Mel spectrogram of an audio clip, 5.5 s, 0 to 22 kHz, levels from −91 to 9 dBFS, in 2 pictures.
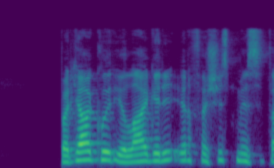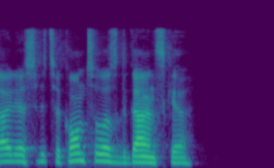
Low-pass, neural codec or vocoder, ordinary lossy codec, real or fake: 10.8 kHz; codec, 24 kHz, 0.9 kbps, WavTokenizer, small release; AAC, 64 kbps; fake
